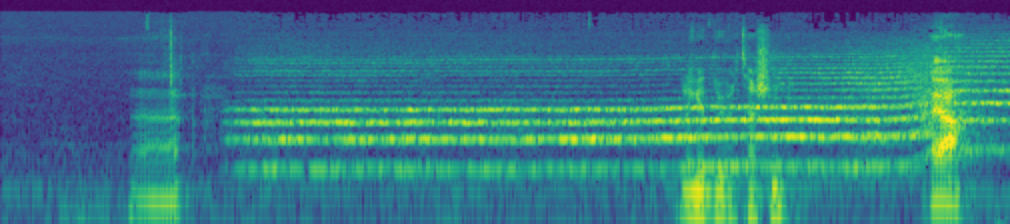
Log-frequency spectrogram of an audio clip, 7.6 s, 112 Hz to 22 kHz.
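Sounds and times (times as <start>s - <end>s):
choir layer holding a steady chord in a music mix: 1.7s - 7.5s
speech: 5.1s - 6.1s, 7.0s - 7.4s.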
